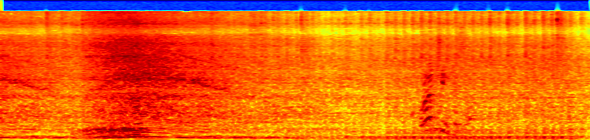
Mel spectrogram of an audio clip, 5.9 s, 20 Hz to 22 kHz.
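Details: Honda Fan 125 that would not start, after splicing a longer wire, battery fully discharged: engine catches and settles into a steady low putter with one rev blip; starts and runs normally.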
